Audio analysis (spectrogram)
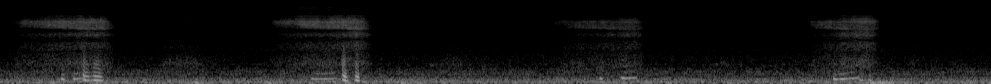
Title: Cat snores loudly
